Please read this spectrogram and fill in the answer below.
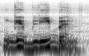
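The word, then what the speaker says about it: geblieben: дієслово яке читається залишатися Але у формі минулого часу воно читається геблібен тут вже легше префікс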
